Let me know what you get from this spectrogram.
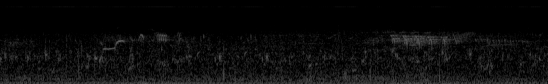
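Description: Faint birdsong on a river: a few short high chirps, one rising, in the first couple of seconds and a brief trill about four seconds in, over a low steady hiss.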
